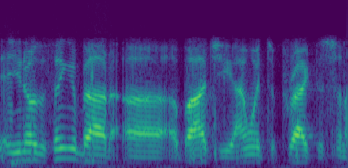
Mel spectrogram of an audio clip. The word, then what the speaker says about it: Agbaji: Yeah, Ochai Agbaji. G-silent, Agbaji, yep.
